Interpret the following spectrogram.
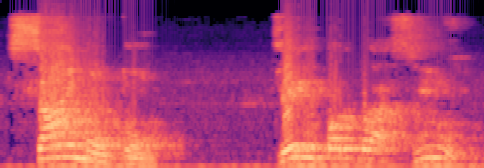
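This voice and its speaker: A man with a Brazilian Portuguese accent preaching a Sunday sermon, emphatic and swinging from quiet to loud, calling his listeners brothers and dear ones. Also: high voice. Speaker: pastor. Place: church sanctuary. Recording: very echoey church with noise.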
